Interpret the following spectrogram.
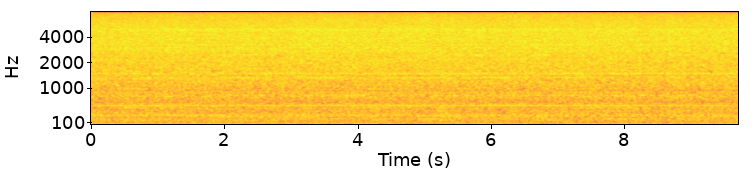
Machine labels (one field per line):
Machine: slide rail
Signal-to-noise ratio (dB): -6 dB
